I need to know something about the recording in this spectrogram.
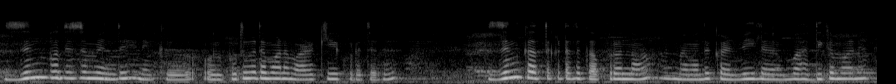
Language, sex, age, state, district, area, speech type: Tamil, female, 18-30, Tamil Nadu, Chennai, urban, spontaneous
